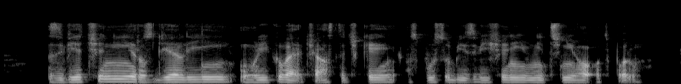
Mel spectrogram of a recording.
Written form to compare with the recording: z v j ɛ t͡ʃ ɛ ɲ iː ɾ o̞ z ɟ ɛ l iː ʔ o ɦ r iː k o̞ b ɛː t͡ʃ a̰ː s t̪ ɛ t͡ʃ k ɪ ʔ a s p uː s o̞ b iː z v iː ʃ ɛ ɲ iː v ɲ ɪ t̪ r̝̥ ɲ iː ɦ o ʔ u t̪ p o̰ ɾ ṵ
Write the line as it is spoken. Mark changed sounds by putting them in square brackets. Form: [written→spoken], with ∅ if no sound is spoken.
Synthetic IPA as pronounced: z v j ɛ t͡ʃ ɛ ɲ iː ɾ o̞ z ɟ ɛ l iː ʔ [o→u] ɦ [r→l] iː k o̞ [b→v] ɛː t͡ʃ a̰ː s t̪ ɛ t͡ʃ k ɪ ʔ a s p uː s o̞ b iː z v iː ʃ ɛ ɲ iː v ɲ ɪ t̪ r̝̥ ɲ iː ɦ o ʔ [u→o] t̪ p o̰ ɾ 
